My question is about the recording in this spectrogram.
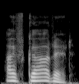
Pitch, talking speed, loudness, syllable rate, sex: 150 Hz, 225 wpm, -16 LUFS, 6.0 syllables/s, male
